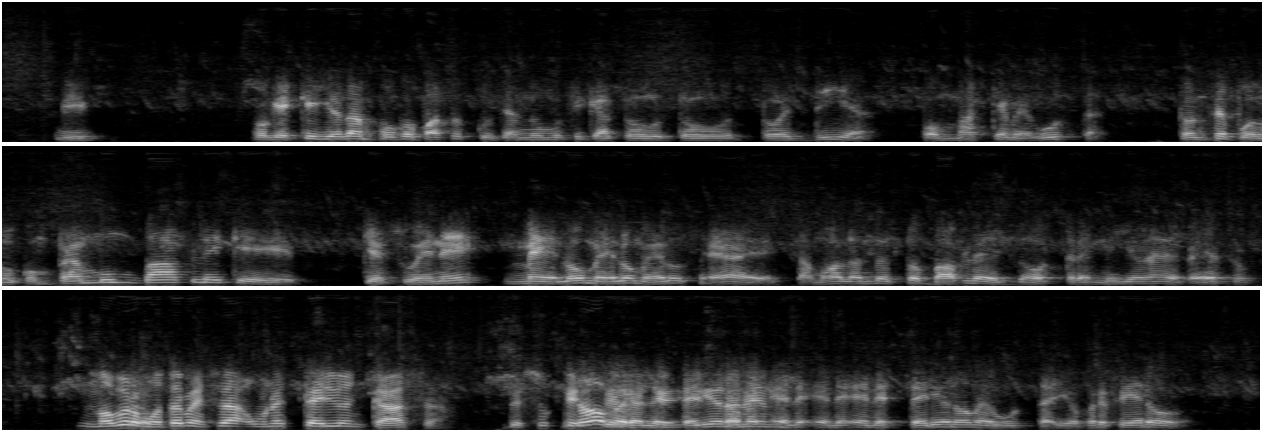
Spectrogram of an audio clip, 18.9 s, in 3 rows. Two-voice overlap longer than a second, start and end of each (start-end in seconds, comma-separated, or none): 15.4-16.6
